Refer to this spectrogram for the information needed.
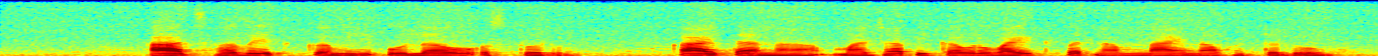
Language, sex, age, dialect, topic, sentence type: Marathi, female, 18-24, Southern Konkan, agriculture, question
